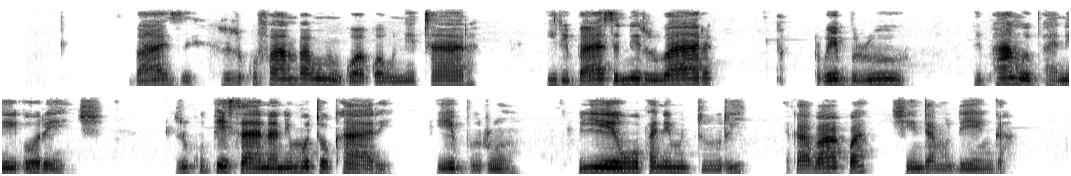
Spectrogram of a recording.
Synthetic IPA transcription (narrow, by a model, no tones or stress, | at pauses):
bʱazi | ririkufambamumuɡʱwaɡʱwaune̞tʰaːɾa | iribʱazirine̞ruʋaɾa | rwe̞bʱuru | repʰamwe̞pʰane̞ʔo̞ɾend͡ʒ | ririkupe̞sanane̞mo̞to̞kʰari | je̞bʱurum | uje̞wo̞pane̞mudʱuri | jakaʋakwa | t͡ʃiendamuɗe̞ːŋɡa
